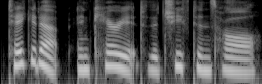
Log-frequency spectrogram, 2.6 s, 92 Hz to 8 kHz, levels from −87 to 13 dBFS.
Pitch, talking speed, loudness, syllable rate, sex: 215 Hz, 230 wpm, -18 LUFS, 5.2 syllables/s, female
